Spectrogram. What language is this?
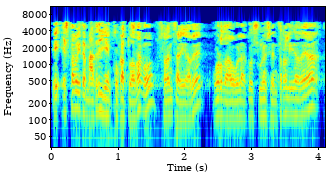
Basque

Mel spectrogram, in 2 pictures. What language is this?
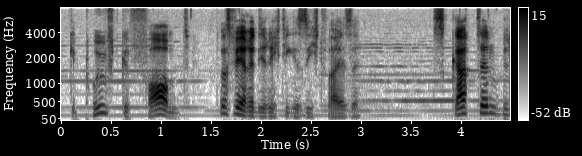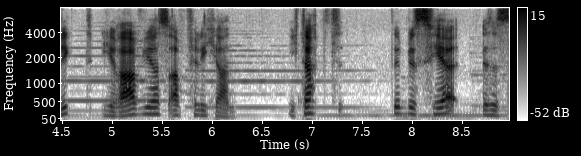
German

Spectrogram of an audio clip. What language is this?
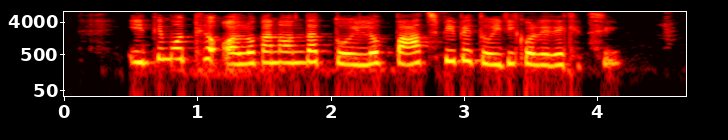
Bangla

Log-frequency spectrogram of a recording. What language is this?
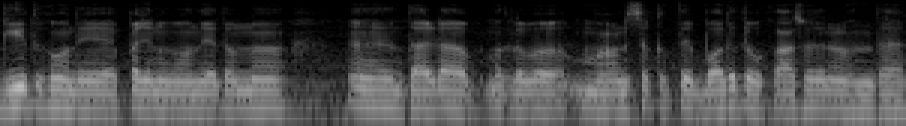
Punjabi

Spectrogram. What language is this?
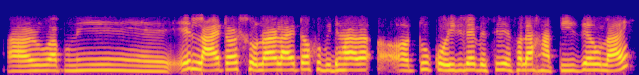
Assamese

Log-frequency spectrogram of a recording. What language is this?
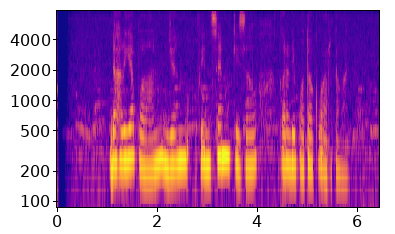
Sundanese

